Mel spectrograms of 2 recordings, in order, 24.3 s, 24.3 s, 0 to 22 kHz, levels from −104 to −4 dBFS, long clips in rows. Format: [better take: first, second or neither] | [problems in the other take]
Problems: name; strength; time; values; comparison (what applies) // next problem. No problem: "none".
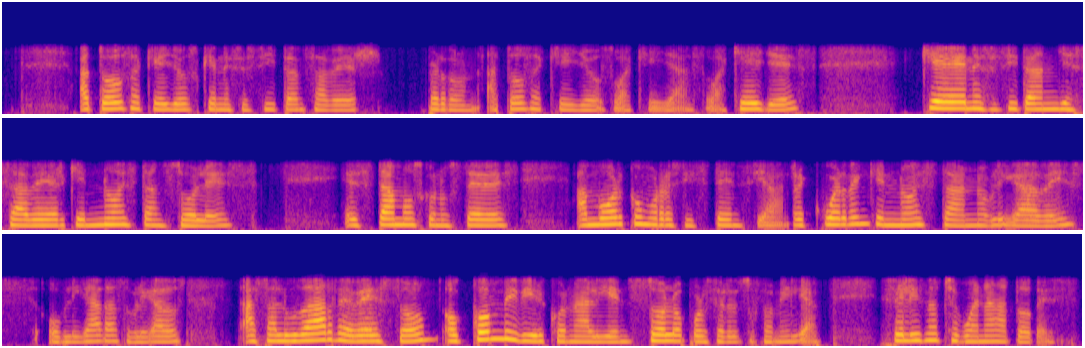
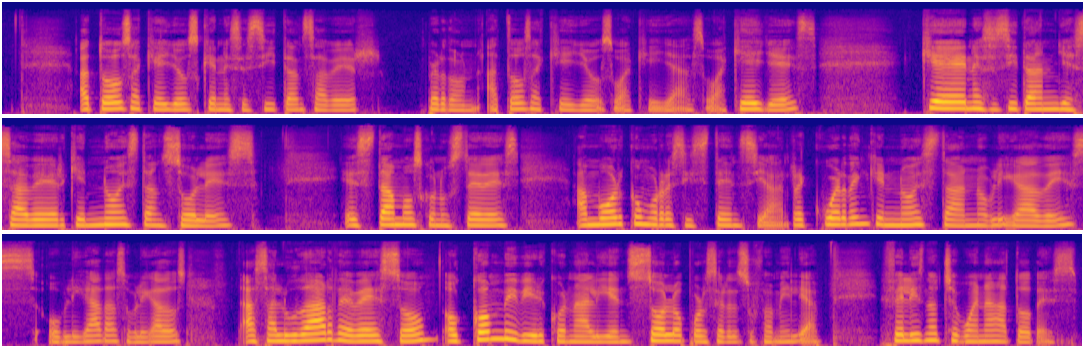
second | garbled, watery; badly; nothing above 4 kHz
